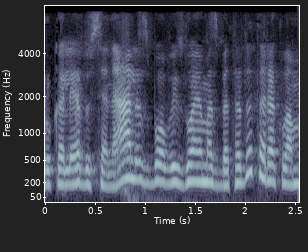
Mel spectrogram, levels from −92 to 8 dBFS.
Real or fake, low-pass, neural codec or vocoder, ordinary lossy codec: real; 7.2 kHz; none; AAC, 32 kbps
